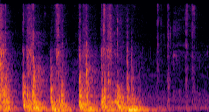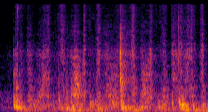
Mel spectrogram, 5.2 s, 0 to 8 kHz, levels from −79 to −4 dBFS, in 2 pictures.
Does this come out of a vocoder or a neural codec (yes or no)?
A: no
